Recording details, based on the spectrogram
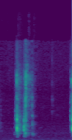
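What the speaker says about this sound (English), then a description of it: "I can hear Nathan lovely typing again" Computer keyboard being typed on, a few crisp clicky keystrokes in a quick cluster, then a pause and one more, close and fairly faint.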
